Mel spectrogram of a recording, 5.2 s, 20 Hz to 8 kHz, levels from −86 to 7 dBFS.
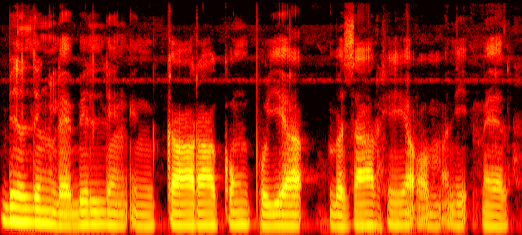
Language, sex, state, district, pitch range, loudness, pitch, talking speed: Mizo, male, Mizoram, Aizawl, 100-110 Hz, -18 LUFS, 105 Hz, 140 wpm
